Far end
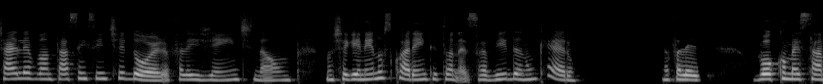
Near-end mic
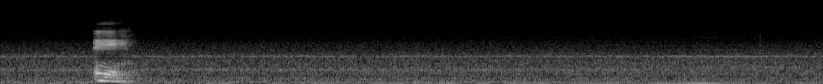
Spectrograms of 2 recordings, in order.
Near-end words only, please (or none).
É,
